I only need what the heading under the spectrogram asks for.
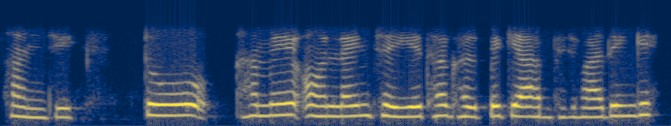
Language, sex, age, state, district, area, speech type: Hindi, female, 30-45, Madhya Pradesh, Jabalpur, urban, conversation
